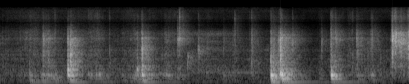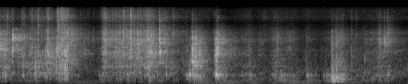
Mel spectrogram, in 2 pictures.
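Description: Tarot cards being shuffled by hand: a few sharp card taps and slaps, then longer stretches of papery shuffling rustle from about four seconds in.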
